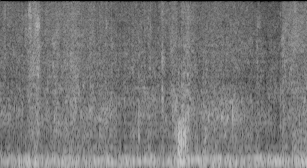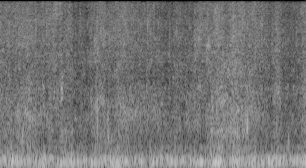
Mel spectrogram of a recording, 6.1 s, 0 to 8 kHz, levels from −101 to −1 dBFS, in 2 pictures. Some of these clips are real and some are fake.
fake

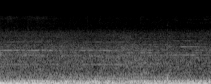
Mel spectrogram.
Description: real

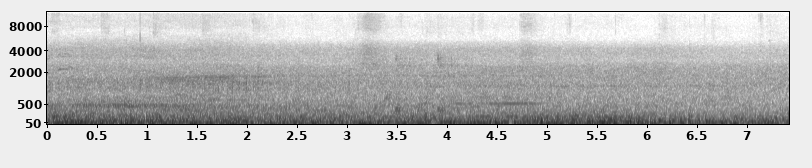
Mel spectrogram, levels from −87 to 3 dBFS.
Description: real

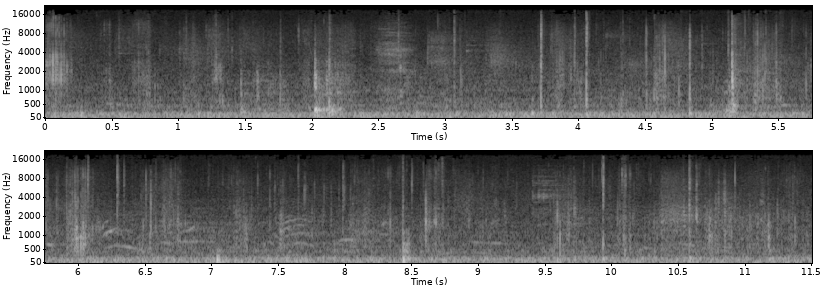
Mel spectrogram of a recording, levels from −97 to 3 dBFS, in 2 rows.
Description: real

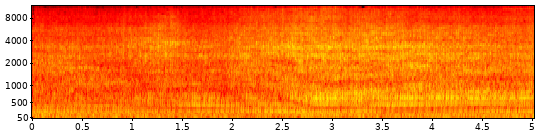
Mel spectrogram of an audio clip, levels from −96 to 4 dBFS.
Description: real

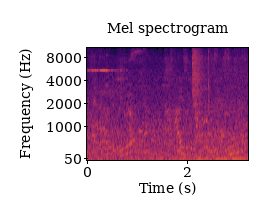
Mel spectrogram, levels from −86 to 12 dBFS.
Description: real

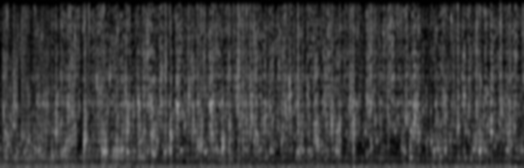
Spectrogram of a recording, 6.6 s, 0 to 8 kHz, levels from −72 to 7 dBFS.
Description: fake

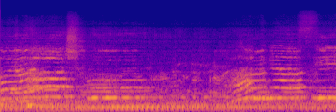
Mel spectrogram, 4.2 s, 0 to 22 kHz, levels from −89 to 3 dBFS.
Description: fake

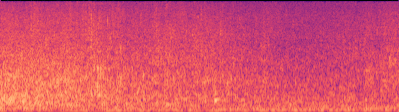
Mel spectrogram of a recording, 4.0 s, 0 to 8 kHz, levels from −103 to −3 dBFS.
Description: real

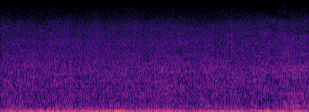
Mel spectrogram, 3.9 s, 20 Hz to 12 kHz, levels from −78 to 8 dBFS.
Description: fake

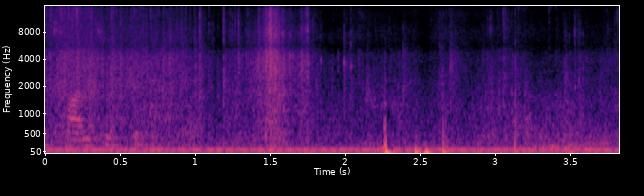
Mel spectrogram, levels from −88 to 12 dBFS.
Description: real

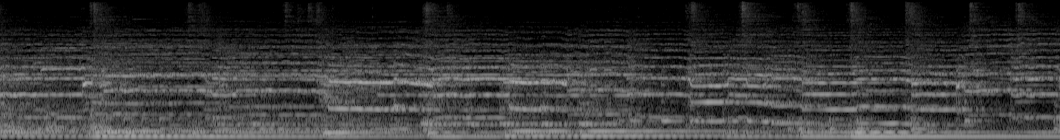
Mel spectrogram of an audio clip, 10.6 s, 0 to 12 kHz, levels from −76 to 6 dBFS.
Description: real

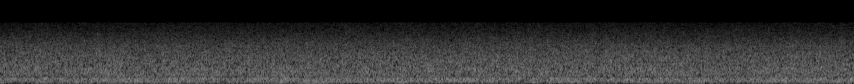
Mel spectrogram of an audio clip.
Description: real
